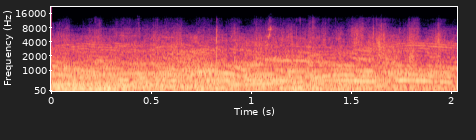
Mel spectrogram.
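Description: Several men shouting and calling out over one another while running, with footsteps on the asphalt.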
